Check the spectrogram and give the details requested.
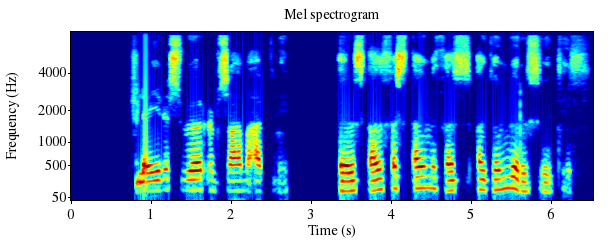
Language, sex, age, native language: Icelandic, female, 20-29, Icelandic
